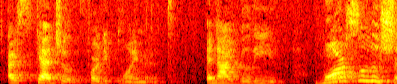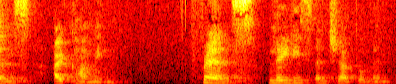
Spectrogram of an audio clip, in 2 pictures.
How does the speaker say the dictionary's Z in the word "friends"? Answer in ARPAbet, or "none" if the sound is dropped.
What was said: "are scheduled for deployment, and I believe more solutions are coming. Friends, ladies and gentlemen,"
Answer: S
